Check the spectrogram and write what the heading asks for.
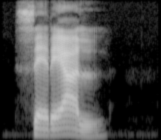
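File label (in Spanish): "cereal" Spanish, female; ALIMENTOS; AppLenguaje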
